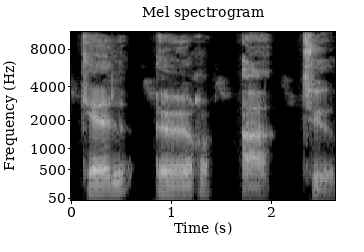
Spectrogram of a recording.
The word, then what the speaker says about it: quelle heure as-tu: Notice that we're not pronouncing the S here, so quelle heure as-tu?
